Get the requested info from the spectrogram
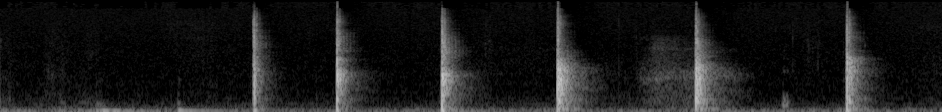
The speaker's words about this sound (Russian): Зачем ты меня шлепал по жопе сейчас? Я не понимаю. Я считаю, что это харасмент, я такое осуждаю.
